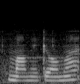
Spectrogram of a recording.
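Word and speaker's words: Mamegoma: and I have these two pastry bags a mamagoma and a Cheshire the cat and that's how you pronounce that and I have this little Chibi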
